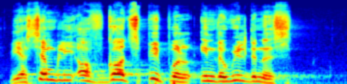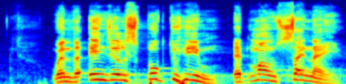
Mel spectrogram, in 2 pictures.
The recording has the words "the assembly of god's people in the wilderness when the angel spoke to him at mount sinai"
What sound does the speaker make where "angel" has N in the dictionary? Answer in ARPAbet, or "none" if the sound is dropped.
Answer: N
